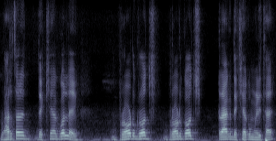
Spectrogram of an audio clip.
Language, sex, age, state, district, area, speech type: Odia, male, 18-30, Odisha, Cuttack, urban, spontaneous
